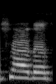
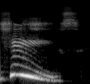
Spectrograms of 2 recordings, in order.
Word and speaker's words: Cheeves: And something tells me that Jasmine Chavez and her sister are not very close. I sense a little bit of jealousy as well. Let me see. It's Lee. Oh, Jasmine Cheeves. It's pronounced leaves. Like leaves.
